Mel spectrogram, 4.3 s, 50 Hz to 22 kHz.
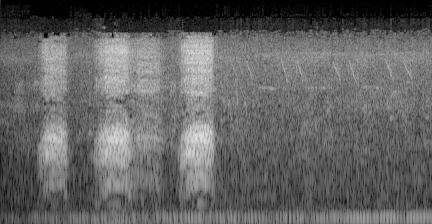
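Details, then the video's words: A crow gives three harsh, hoarse caws about 0.7 seconds apart, each loud and broad-toned, followed by a low steady hum in the background. "Crow Calling Sound"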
